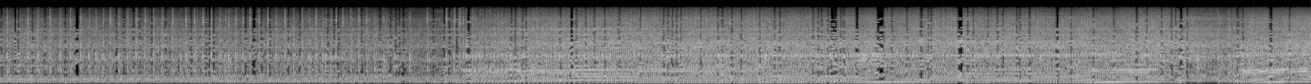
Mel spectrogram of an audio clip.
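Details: Chrysler Sno-Runner snow cycle (title says 1979, speaker says mid-70s), sat 40+ years, on old fuel with choke on after priming; raspy two-stroke catches and runs steady, fairly even, loose drive chain flopping and rattling, running normally.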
